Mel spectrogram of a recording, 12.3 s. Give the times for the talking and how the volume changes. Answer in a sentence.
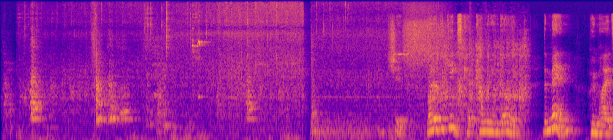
The talking can be heard from 7.8 to 12.2 s, at a steady volume.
